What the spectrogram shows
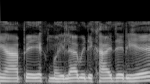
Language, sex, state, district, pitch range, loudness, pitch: Hindi, male, Jharkhand, Garhwa, 145-155 Hz, -15 LUFS, 150 Hz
